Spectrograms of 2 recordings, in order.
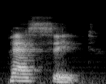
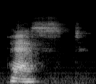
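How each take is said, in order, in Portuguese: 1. O final é pronunciado como uma sílaba extra. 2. O final é pronunciado como um som de t simples. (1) "Eles vão falar passed. E não é isso" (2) "esse ed, você vai ler como um T. Então é past"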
